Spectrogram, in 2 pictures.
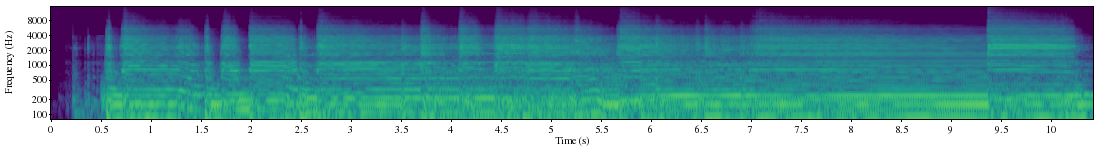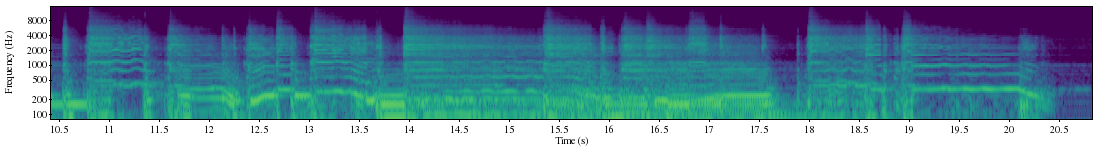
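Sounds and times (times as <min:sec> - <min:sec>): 
distorted electric guitar playing chords and riffs through an overdriven amp: 0:00.2 - 0:20.8.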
